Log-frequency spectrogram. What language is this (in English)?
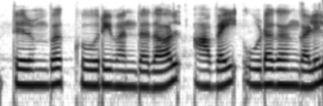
Tamil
